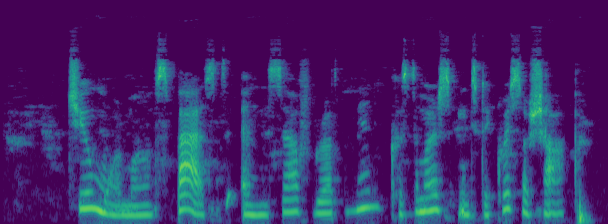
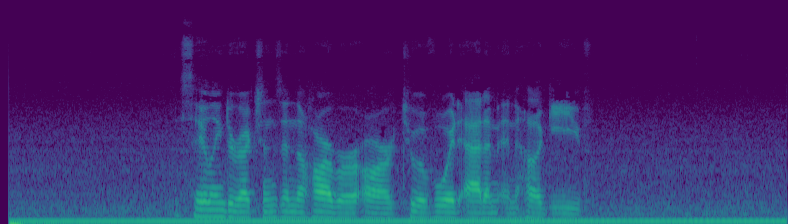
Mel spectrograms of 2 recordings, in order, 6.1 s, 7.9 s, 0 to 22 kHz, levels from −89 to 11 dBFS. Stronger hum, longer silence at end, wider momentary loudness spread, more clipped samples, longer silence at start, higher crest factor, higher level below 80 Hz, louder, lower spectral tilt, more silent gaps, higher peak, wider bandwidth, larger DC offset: neither; first, 0.2 s vs 0 s; about the same, 10 LU vs 11 LU; neither; first, 0.7 s vs 0.1 s; about the same, 18 dB vs 18 dB; second, -44 dBFS vs -34 dBFS; first, -19 LUFS vs -32 LUFS; second, -3.5 dB/octave vs -8 dB/octave; neither; first, -2 dBFS vs -12 dBFS; about the same, 9.4 kHz vs 10 kHz; neither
